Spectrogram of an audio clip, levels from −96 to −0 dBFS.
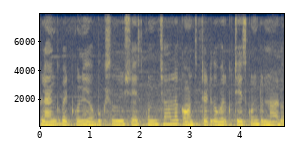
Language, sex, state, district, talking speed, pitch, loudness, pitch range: Telugu, female, Andhra Pradesh, Visakhapatnam, 110 wpm, 240 Hz, -14 LUFS, 230-245 Hz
